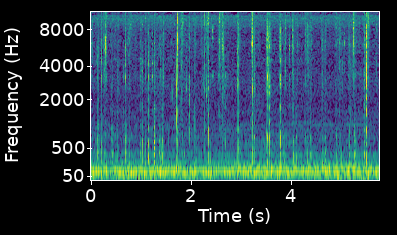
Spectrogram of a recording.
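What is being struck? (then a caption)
Weathered wooden plank. Fingernails and fingertips tap and scratch the weathered side plank of an outdoor raised garden bed, a solid wooden board with a knot. Quick, dry clicks and scratchy crackles come in an uneven stream over a steady low background hum. Each tap dies away almost at once.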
